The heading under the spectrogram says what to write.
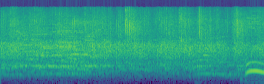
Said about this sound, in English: Come on, let's stand to our feet and clap our hands unto the Lord. Let's clap our hands unto the Lord.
